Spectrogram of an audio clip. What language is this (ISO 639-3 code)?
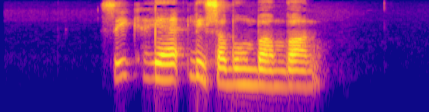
hun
